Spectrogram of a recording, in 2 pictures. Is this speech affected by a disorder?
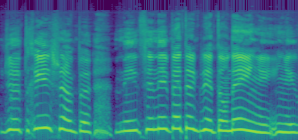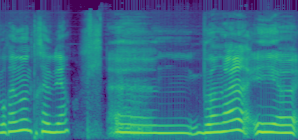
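Yes: cerebral palsy; childhood speech.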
